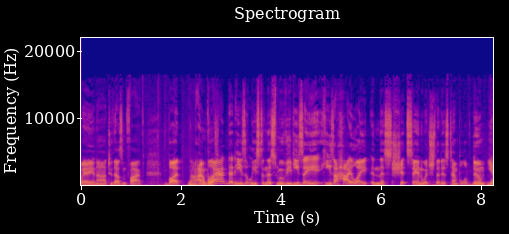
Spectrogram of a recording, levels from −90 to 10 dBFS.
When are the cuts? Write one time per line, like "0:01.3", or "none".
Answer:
0:04.2
0:05.0
0:06.2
